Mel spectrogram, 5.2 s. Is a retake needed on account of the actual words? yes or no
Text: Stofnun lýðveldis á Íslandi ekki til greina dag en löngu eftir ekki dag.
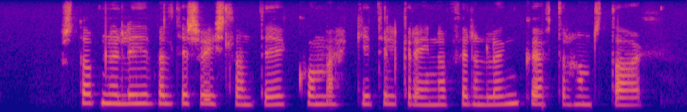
yes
